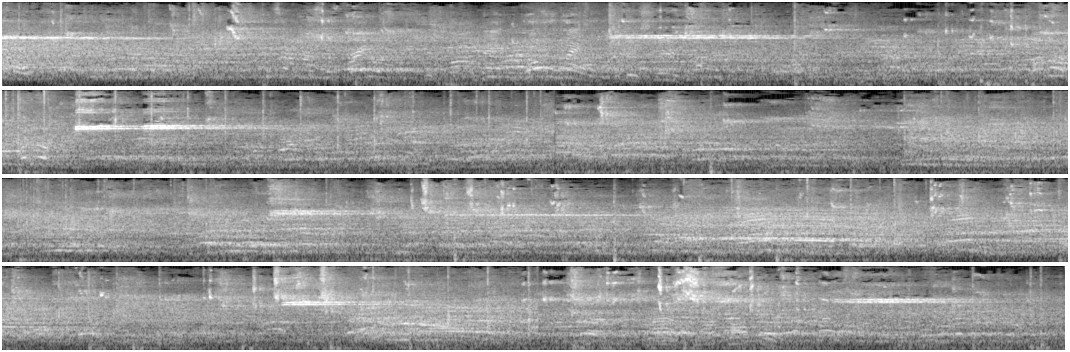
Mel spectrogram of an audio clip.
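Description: Live basketball game sound in an echoing gym: indistinct voices of players and spectators, a basketball bouncing on the hardwood floor, and brief high sneaker squeaks on the court.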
